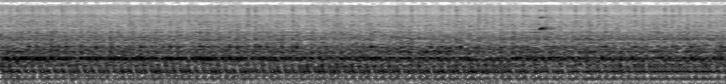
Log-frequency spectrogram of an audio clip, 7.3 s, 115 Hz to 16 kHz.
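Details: BMW E46 just started after starter motor replacement with jump boost: even, steady idle with a quick regular pulse, no misses or knocks; runs smoothly.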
